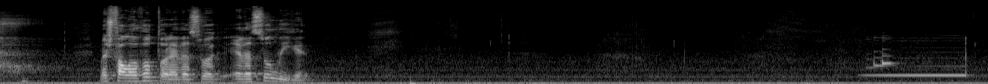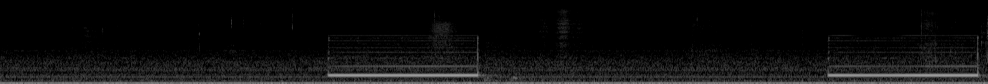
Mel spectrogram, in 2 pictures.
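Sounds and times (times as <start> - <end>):
constant low hum: 0.0 - 2.5, 3.1 - 19.7
speech: 1.0 - 3.2
telephone ringback tones as a call is placed: 8.6 - 9.7, 13.2 - 14.7, 18.2 - 19.7.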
